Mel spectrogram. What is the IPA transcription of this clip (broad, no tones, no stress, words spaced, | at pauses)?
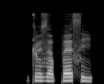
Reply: ʈʏzɜ pɛsi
